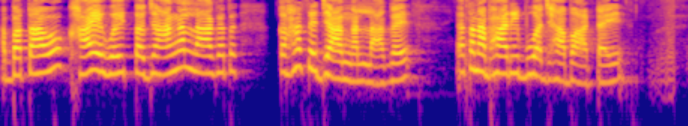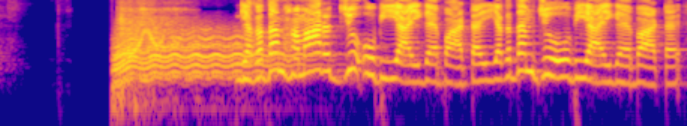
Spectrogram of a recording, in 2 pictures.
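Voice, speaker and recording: A woman's voice: very high voice, unhurried, bright, forceful tone, soft background music, heavily acted. A young woman with an Awadhi accent playing an overworked, complaining village daughter-in-law in a comic cartoon, repeating her phrases for emphasis. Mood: grumbling.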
